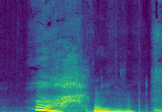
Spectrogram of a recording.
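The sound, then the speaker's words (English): A person yawns aloud, a long voiced yawn that slides downward in pitch, then trails into a second lower, drawn-out exhale, moderately loud. “That was a good yawn.”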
